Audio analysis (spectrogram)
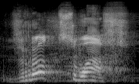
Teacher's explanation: no matter how many V's you put after each other at the end of the word in Polish, you still blow through it. So it's an F sound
